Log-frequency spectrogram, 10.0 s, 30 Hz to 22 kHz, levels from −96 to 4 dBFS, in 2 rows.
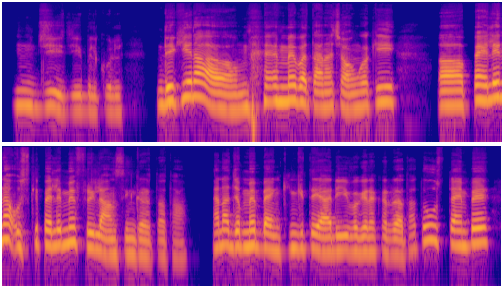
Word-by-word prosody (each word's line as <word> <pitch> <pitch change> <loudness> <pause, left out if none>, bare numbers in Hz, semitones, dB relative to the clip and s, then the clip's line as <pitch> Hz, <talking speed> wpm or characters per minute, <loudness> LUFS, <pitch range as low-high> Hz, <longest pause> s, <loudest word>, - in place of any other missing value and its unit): हुँ, 175 -1 -4
जी 155 -1 -6
जी, 135 0 -8
बिल्कुल। 130 0 -11 0.4
देखिए 210 +7 +4
ना, 260 -1 +5 0.6
मैं 205 0 0
मैं 210 +1 +3
बताना 160 -5 +1
चाहूँगा 160 0 -2
कि 200 +5 -1 0.5
अ, 170 0 +5
पहले 225 +2 +5
ना 275 +2 +4
उसके 190 +4 -6
पहले 210 0 +1
मैं 235 +3 +2
फ़्रीलॉन्सिंग 145 - -2
करता 130 -1 -6
था, 120 -1 -17 0.3
है 190 - -1
ना? 215 - +1
जब 200 0 -1
मैं 205 0 +2
बैंकिंग 175 0 -1
की 180 - -5
तैयारी 160 -2 0
वग़ैरह 155 0 -2
कर 150 -1 -9
रहा 140 -2 -1
था 165 - -10
तो 255 +9 -2
उस 260 - -5
टाइम 205 -2 +1
पे 230 +1 +4
175 Hz, 210 wpm, -23 LUFS, 150-205 Hz, 0.6 s, ना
